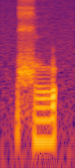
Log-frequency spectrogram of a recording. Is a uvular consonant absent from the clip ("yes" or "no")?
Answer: no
